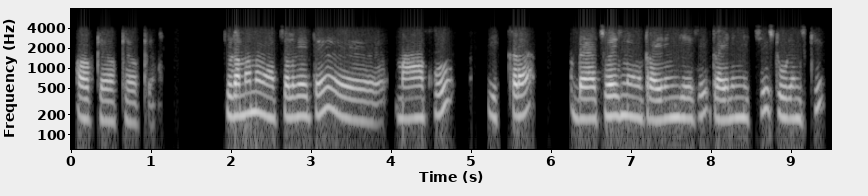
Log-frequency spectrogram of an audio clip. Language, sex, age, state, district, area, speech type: Telugu, male, 60+, Andhra Pradesh, East Godavari, rural, conversation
